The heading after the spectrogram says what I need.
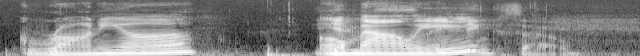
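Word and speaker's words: Gráinne: So I believe that this name is pronounced Grania Yes, O'Malley, I think so.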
